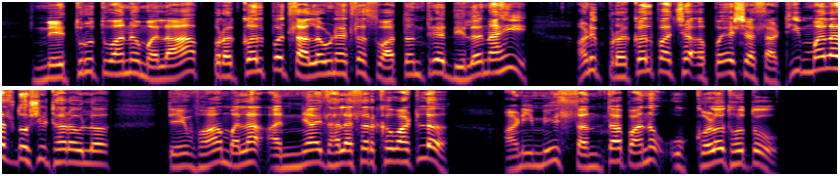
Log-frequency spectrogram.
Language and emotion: Marathi, angry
